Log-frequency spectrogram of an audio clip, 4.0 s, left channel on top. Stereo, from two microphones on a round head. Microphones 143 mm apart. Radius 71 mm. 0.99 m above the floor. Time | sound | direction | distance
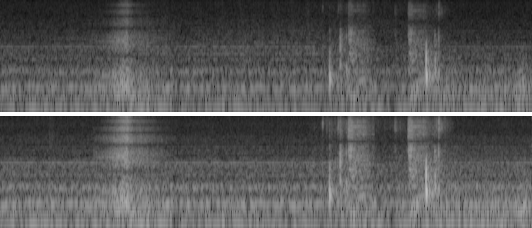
0.7 | a whoosh | 65° right (ahead or behind) | ?
2.3 | footsteps | 65° right (ahead or behind) | ?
